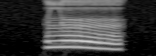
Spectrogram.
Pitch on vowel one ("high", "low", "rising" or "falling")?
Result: falling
